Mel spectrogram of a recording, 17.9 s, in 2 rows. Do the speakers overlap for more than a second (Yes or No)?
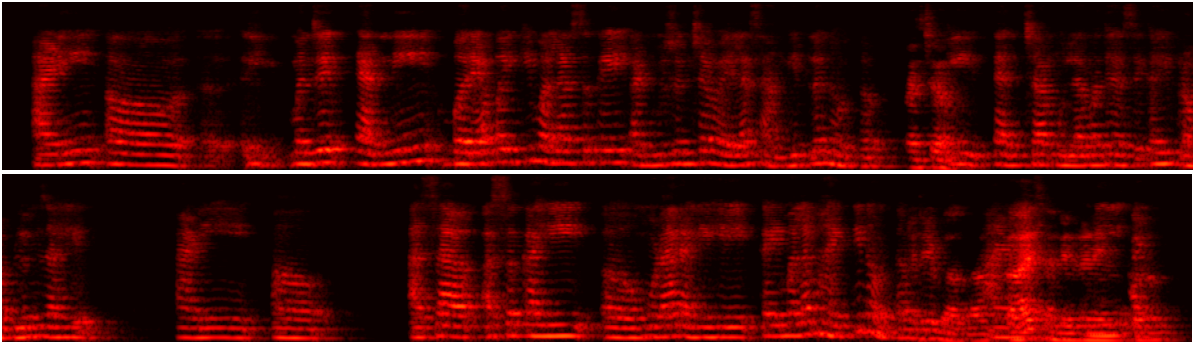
Yes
